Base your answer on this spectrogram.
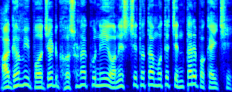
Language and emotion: Odia, fearful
